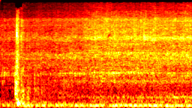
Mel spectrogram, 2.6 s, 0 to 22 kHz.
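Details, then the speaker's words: Mazda Bravo B2000 2000 model carburettor van on LPG, high kilometres, after MCV dashpot fix: low steady idle rumble with slight growl, even beat, no missed firing; normal idle. "and yeah it's got a bit of a growl to it but if I bring the revs up a little bit it's fixed hope that helps"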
